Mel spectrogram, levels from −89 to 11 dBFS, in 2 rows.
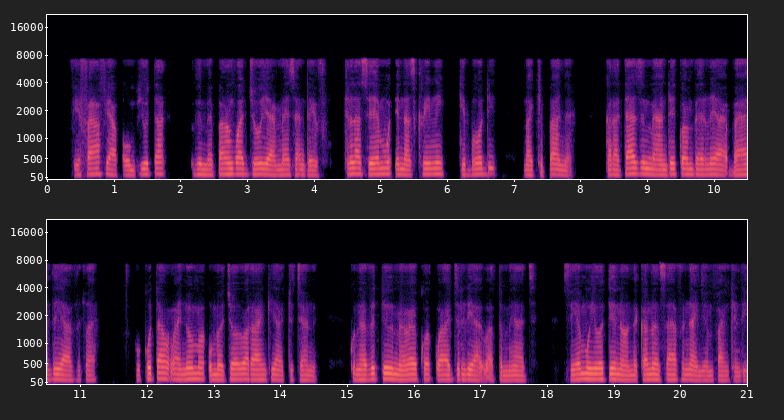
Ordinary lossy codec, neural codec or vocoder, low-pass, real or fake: AAC, 48 kbps; codec, 16 kHz, 1.1 kbps, Voila-Tokenizer; 7.2 kHz; fake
